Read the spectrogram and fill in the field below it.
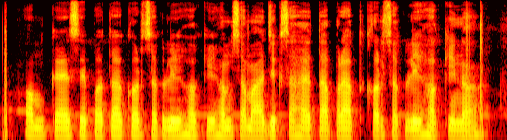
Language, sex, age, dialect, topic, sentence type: Magahi, male, 18-24, Western, banking, question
